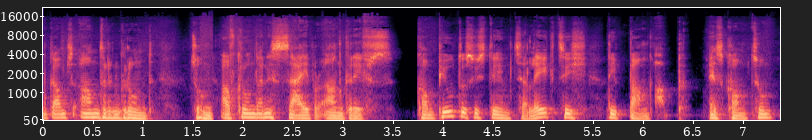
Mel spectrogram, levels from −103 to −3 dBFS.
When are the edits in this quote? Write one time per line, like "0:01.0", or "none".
0:01.7
0:03.7
0:05.6
0:06.1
